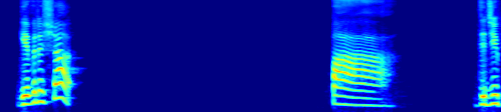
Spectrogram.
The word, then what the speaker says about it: ป่า: Remember, Thai contrasts between a hard B, an unaspirated P, and an aspirated P. This example uses an unaspirated P sound like the P in spin.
